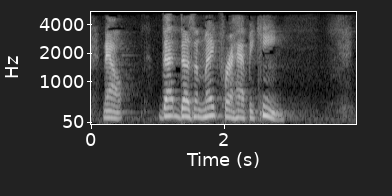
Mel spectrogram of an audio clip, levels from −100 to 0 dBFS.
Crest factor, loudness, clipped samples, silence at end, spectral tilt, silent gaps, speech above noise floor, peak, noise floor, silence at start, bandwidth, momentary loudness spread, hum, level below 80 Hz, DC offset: 20 dB; -25 LUFS; under 0.1%; 0.1 s; -6.5 dB/octave; none; 36 dB; -8 dBFS; -62 dBFS; 0 s; 5.4 kHz; 11 LU; none; -72 dBFS; under 0.1%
